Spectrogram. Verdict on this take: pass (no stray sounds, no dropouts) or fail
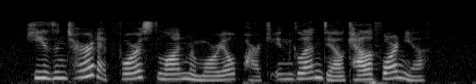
pass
